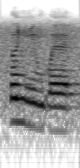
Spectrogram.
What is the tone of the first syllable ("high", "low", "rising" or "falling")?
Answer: high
